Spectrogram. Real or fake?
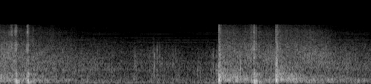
real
